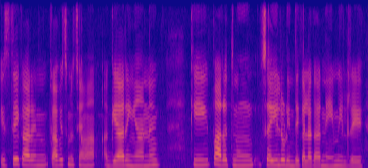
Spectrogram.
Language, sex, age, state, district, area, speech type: Punjabi, female, 18-30, Punjab, Rupnagar, urban, spontaneous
